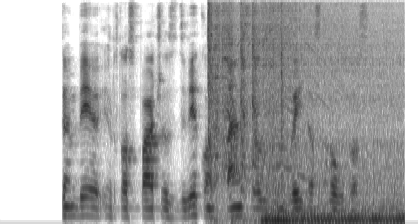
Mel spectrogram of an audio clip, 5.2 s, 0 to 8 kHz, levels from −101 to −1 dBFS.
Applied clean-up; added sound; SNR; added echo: none; Engine; -3 dB; none.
